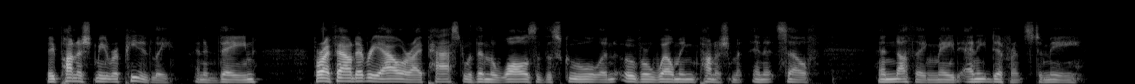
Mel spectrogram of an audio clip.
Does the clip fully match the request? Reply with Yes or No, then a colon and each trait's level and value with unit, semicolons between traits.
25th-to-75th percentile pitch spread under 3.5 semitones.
Yes: narrow, 2.5 semitones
